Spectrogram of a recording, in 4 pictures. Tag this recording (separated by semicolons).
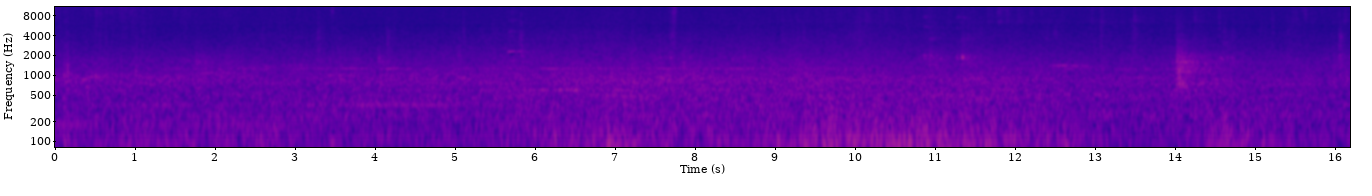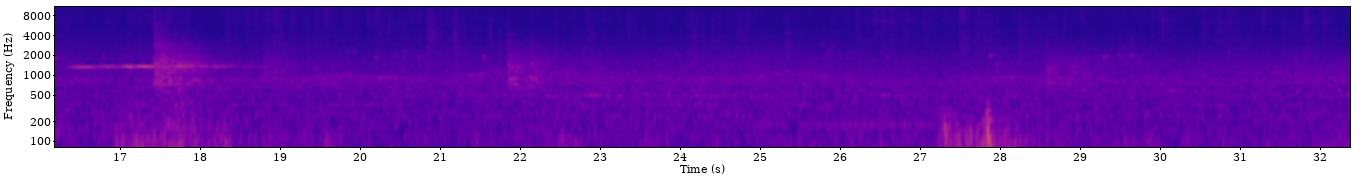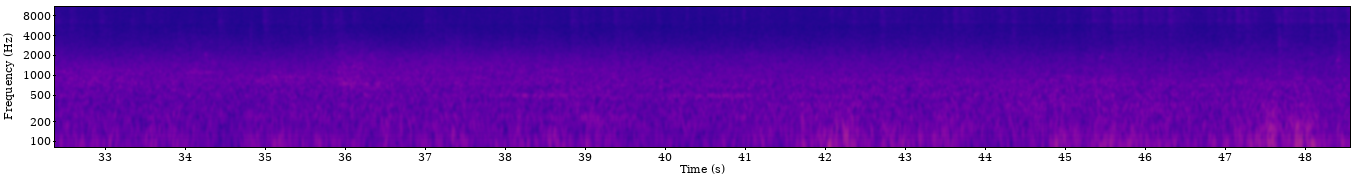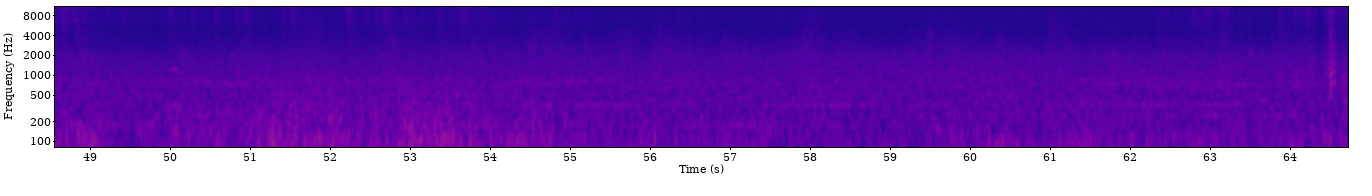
blow; waving; crane; howling; windy; construction; yard; wind; squeaky; blowing; city; site; iron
